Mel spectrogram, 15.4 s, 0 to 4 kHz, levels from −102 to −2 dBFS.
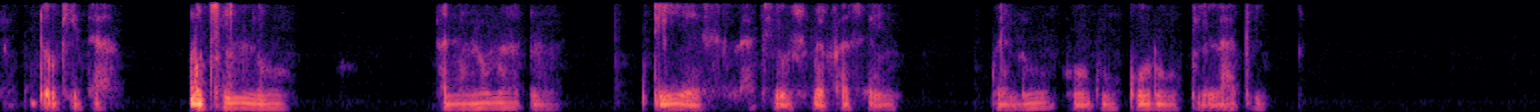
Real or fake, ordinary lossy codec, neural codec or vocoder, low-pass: fake; none; codec, 24 kHz, 6 kbps, HILCodec; 3.6 kHz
